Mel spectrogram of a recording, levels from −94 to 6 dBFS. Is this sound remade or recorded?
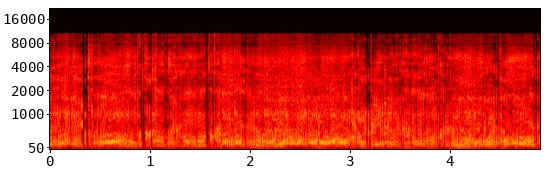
remade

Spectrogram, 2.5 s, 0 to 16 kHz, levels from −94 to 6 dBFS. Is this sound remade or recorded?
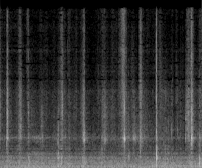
remade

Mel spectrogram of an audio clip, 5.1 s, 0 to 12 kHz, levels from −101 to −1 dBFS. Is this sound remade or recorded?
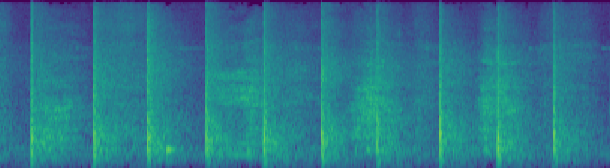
recorded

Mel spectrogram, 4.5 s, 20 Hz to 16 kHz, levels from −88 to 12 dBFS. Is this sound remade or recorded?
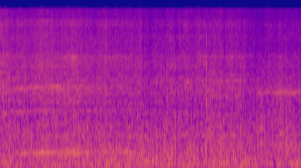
recorded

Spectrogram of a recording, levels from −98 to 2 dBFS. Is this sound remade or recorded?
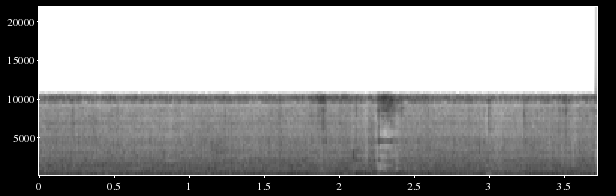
remade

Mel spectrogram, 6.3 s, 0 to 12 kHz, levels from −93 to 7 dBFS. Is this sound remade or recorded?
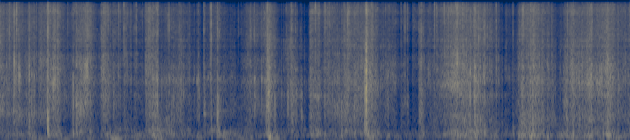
remade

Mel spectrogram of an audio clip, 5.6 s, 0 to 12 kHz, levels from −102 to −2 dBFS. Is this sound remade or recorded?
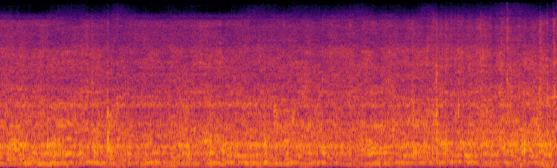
remade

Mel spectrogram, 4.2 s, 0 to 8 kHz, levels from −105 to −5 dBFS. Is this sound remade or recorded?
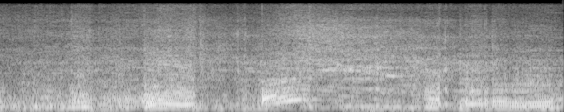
remade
